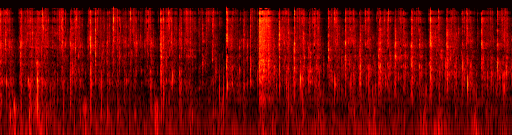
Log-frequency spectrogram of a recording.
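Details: Raw-fed Pit Bull munching New Zealand mussels and raw meat: irregular moist chomps and slurping licks, with one louder crunching burst midway through.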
